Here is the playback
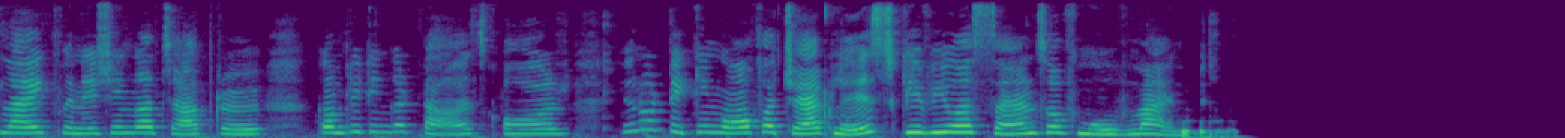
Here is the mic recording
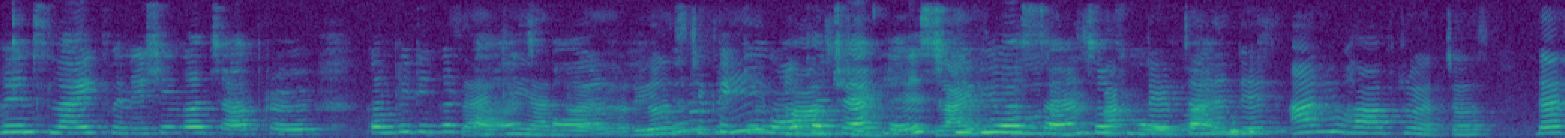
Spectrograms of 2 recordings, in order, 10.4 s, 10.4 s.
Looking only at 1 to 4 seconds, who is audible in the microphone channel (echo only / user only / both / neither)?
both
